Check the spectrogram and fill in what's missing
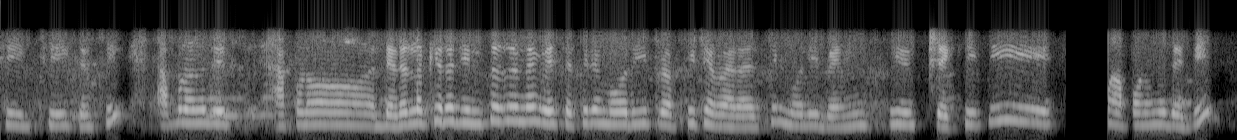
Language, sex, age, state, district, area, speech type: Odia, female, 30-45, Odisha, Sundergarh, urban, conversation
